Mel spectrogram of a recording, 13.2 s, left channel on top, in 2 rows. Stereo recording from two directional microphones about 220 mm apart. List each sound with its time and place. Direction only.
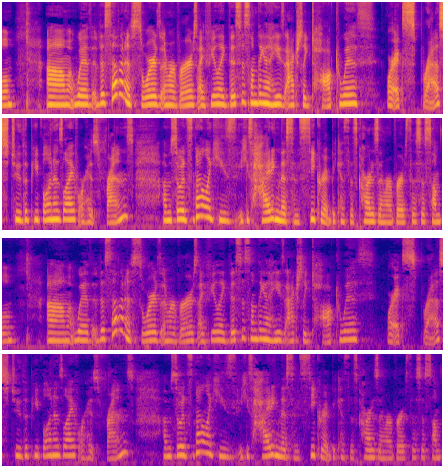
0.7 s speech: 40° left (ahead or behind)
